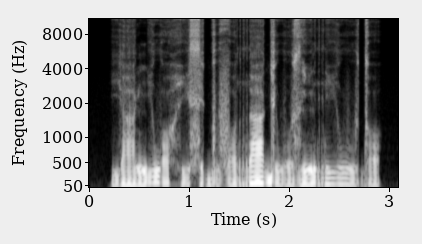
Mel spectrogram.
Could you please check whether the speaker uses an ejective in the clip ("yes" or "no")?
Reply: no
